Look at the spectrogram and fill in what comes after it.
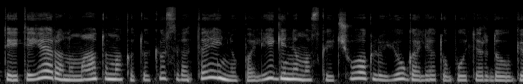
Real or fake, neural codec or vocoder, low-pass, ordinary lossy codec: fake; vocoder, 44.1 kHz, 128 mel bands every 256 samples, BigVGAN v2; 14.4 kHz; Opus, 24 kbps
